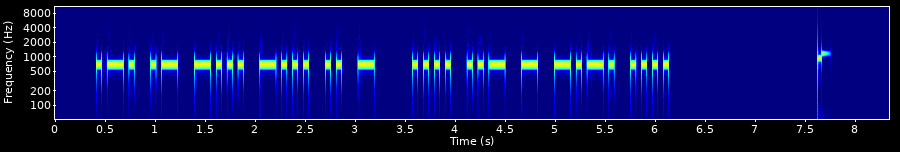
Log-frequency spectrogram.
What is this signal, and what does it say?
Morse code, heard as a keyed tone, about 22 wpm, 690 Hz. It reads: RABBIT HUTCH
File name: Difficult Words with Hints - 22wpm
